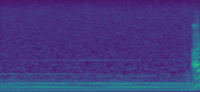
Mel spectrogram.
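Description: Background music of sustained low notes over a steady rushing hiss of floodwater.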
